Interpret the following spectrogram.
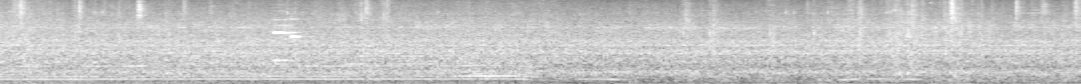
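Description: Volvo Olympian double-decker bus heard from inside while under way: a steady diesel engine drone over road noise, with light rattles. About five seconds in, the engine note drops away, and a short rising engine note follows near nine seconds.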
